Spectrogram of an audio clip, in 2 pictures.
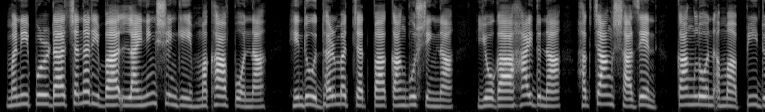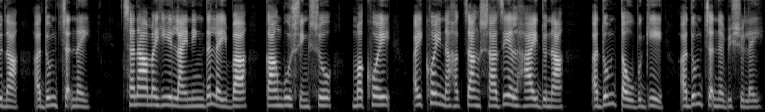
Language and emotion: Manipuri, neutral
